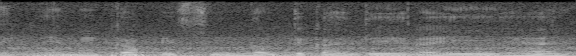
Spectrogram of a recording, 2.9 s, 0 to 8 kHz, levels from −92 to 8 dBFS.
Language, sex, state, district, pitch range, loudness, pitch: Hindi, male, Uttar Pradesh, Hamirpur, 120-125 Hz, -15 LUFS, 120 Hz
